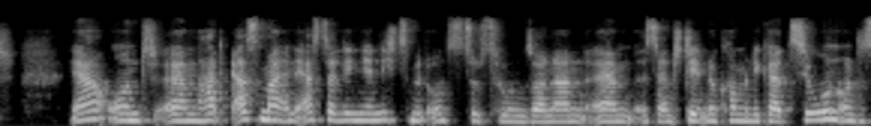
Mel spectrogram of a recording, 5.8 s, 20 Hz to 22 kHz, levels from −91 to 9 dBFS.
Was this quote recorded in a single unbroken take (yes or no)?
yes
